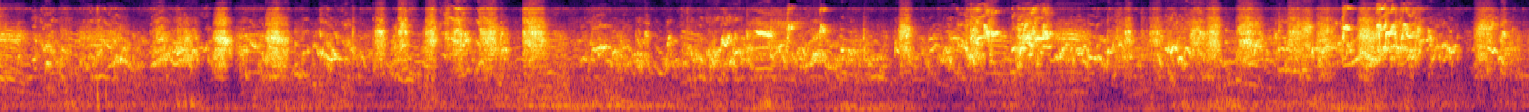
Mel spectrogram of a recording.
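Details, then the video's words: Budgerigars chirping in an outdoor colony, a busy stream of squawky chirps and rapid chattering notes from many birds overlapping throughout. "Budgies chirping sounds in outdoor budgies colony"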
